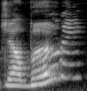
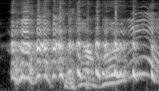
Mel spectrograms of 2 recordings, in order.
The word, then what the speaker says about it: Djibouti: We all just learned from my mom that the D is silent in Djibouti.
